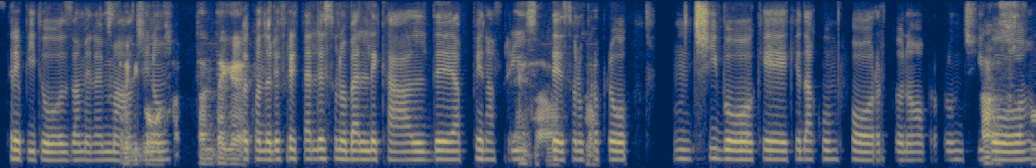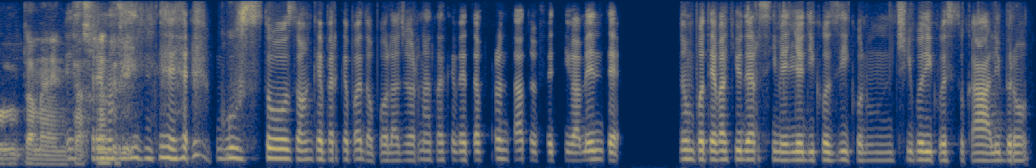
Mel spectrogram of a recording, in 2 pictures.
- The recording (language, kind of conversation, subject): Italian, podcast, Puoi raccontarmi di un errore di viaggio che si è trasformato in un’avventura?
- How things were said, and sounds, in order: other background noise; tapping; "proprio" said as "propro"; "proprio" said as "propro"; laughing while speaking: "estremamente"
